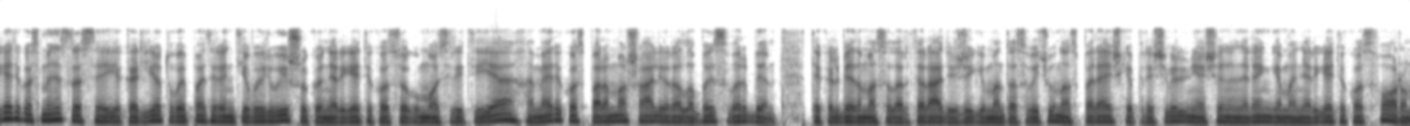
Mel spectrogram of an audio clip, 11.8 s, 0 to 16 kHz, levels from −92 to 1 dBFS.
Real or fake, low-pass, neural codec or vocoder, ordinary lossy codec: fake; 7.2 kHz; codec, 16 kHz, 16 kbps, FunCodec, trained on LibriTTS, 50 frames a second; AAC, 96 kbps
